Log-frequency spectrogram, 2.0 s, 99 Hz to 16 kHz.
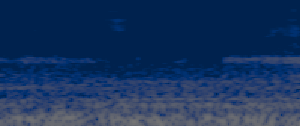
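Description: Mercedes-Benz R129 500SL V8 and road noise heard from inside the cabin while driving: a steady low rumble, with a faint thin whine that comes and goes.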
